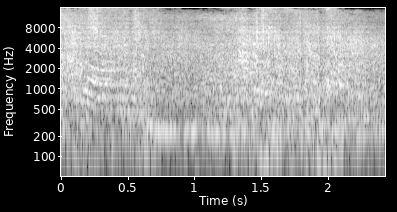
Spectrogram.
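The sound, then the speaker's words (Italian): Formula 1 single-seater cars racing on a street circuit during the final lap: a dense, continuous, loud roar of engine noise with a wavering tone running underneath throughout. “Adesso siamo all'ultimo giro qui, siamo all'ultimo giro, sentiamo per guardare correre le monoposto di Formula 1”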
